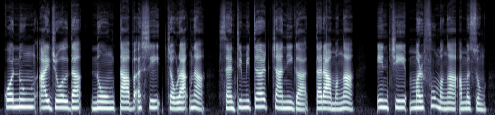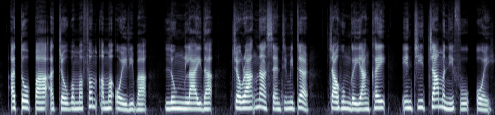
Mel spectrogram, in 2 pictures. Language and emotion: Manipuri, neutral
